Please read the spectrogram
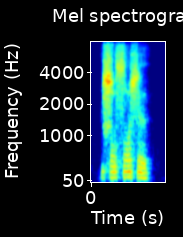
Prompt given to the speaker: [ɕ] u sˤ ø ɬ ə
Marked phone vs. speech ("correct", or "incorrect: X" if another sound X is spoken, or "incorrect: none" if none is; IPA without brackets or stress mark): correct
